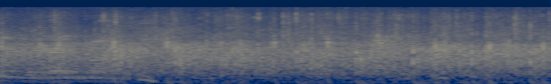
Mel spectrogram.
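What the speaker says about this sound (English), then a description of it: "let's give Jay a big round of applause" An audience applauds a guest named Jay at a weather discussion event, a steady, dense wash of clapping that holds evenly throughout, with a voice briefly audible at the start.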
